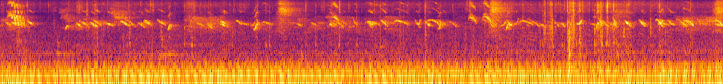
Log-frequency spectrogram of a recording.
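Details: Baby chickens chirping continuously, a flock of thin high peeps sliding up and down in quick succession, over a low droning hum with a few sharp knocks.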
